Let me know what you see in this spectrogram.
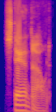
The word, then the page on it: standout: American English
